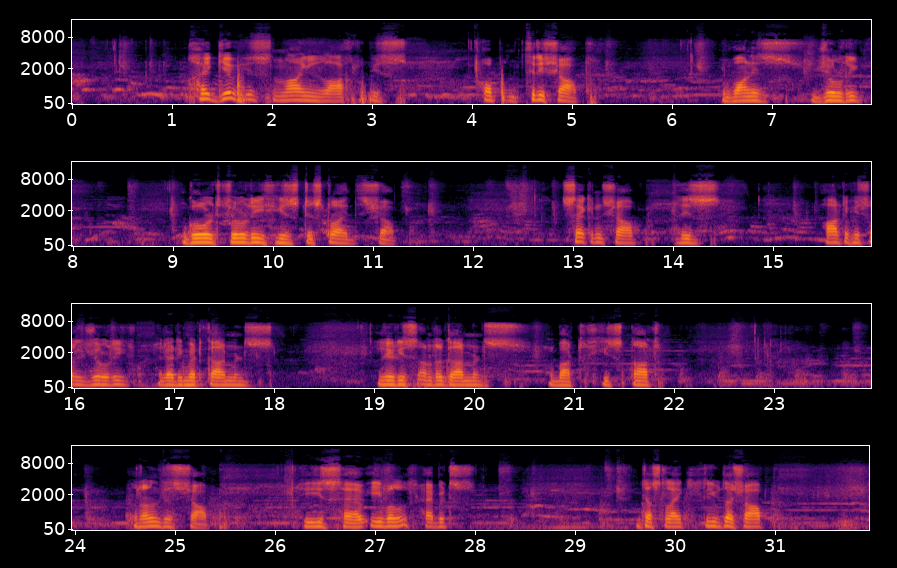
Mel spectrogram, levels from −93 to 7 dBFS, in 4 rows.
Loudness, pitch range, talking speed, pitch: -26 LUFS, 125-160 Hz, 85 wpm, 135 Hz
